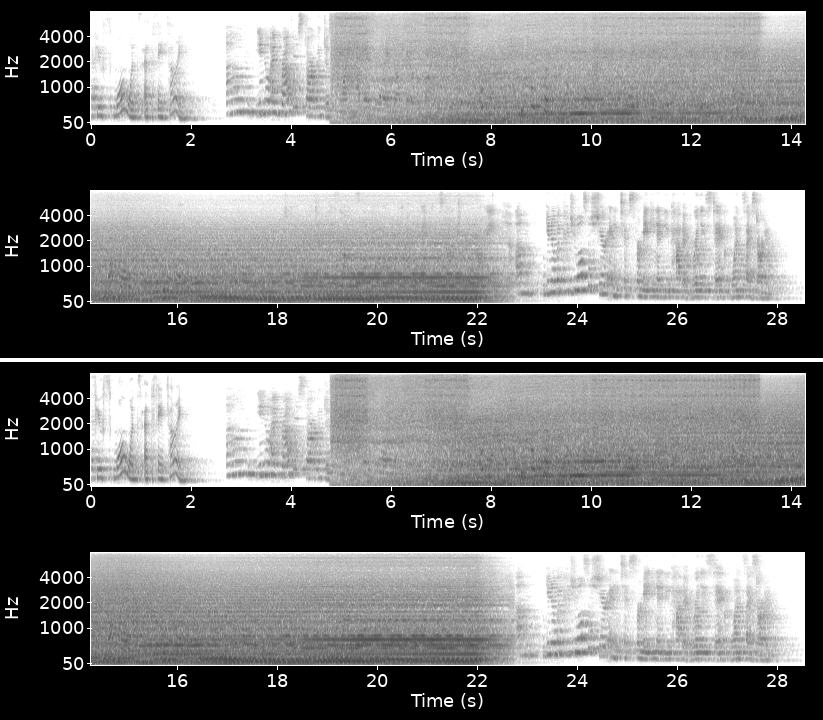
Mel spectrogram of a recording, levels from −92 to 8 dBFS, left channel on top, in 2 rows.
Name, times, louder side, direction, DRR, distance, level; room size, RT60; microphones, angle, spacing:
voice 1, 0.0-1.9 7.7-8.1 8.5-10.9 11.2-13.7 14.4-17.5, right 2 dB, 60° right, 10 dB, 1.0 m, -41 dB
voice 2, 2.7-7.0 18.1-27.8, left 1 dB, 40° left, -1 dB, 5.8 m, -47 dB
sound 1, 4.8-13.4, right 7 dB, 35° right, 0.8 m, -39 dB
sound 2, 4.9-5.0 5.2-22.7, right 5 dB, 85° right, 0.5 m, -28 dB
22.0 x 8.7 x 7.4 m, 1.2 s
head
